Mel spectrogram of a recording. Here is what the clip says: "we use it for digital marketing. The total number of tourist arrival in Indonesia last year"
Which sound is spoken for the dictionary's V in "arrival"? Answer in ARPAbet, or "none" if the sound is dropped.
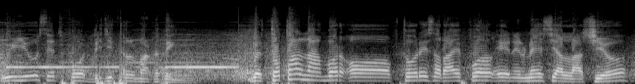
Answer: F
